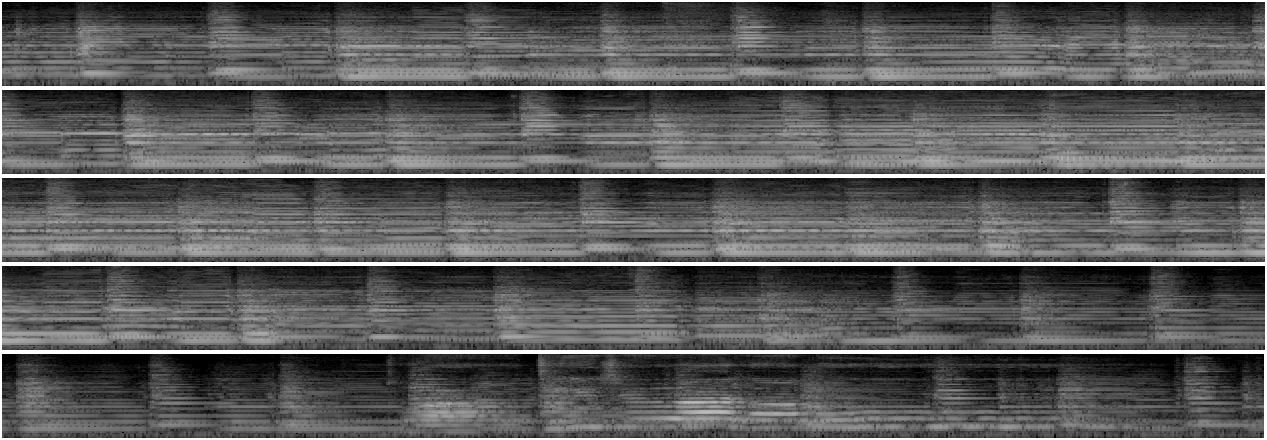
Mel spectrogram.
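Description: Fiddle playing a tune live, a bowed melody held over a steady beat.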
